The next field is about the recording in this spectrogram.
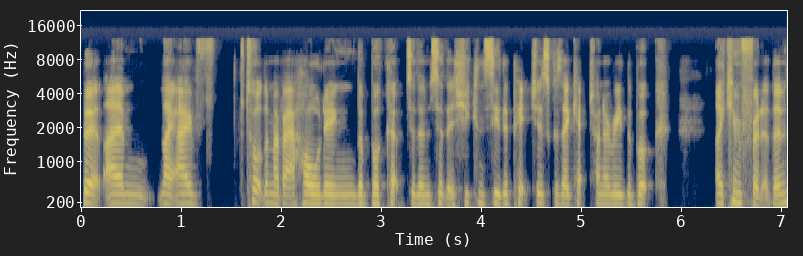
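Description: Talking very fast in a flat monotone with a British accent, the voice sounds dry and close with no echo over a quiet background. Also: woman. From UK. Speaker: former teacher, online reading tutor. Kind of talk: interview.

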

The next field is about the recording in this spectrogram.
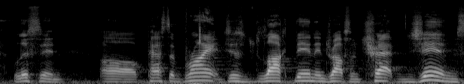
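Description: This man has a plain, everyday voice, fairly high in pitch, with ordinary pitch variation at a moderate pace. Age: 40s. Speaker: podcast host. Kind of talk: podcast interview; show outro. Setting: studio.

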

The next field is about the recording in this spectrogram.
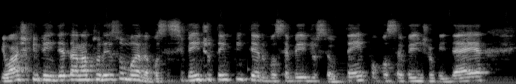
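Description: With music playing behind him, a man speaks using lively intonation. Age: 30s. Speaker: career strategist, podcast host. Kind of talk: interview.

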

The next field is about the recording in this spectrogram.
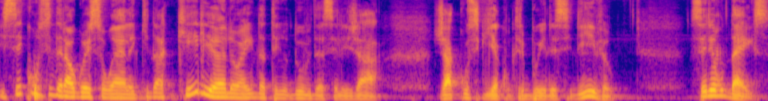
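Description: A man's dark, mellow voice with vocal fry, fairly quick pace and very wide pitch swings, on a very clean recording with a silent background. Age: 30s. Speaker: basketball podcast co-host. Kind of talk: casual sports debate. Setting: live stream.

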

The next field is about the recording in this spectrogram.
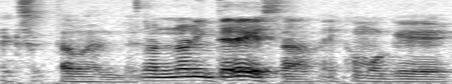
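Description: There is audible room echo and noticeable background noise as a man speaks in a Rioplatense accent. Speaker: podcast co-host. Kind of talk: casual chat.

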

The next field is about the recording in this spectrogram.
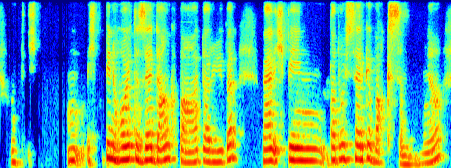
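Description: A woman speaks very slowly at a fairly high pitch, her dark, mellow voice somewhat breathy, with ordinary pitch variation and big swings in loudness. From Prague, then Switzerland from age nine. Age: 40s. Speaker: spiritual coach. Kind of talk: casual interview.

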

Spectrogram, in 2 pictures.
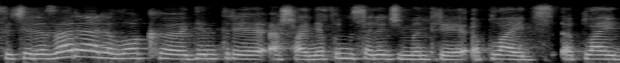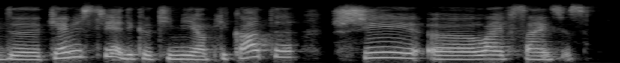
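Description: In a quiet background, a woman speaks at a fairly high pitch in a dark, mellow tone with lively intonation. Her pace is moderate, her loudness very even, and she hardly pauses. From Moldova, Chișinău. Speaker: chemistry student. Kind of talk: casual interview. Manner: halting, many fillers.

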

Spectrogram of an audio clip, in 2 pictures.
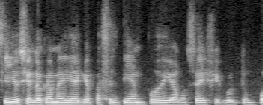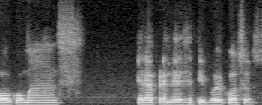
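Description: In a monotone, flat intonation, a man speaks at medium pitch. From Colombia, Cartagena. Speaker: college soccer player. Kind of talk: casual interview.

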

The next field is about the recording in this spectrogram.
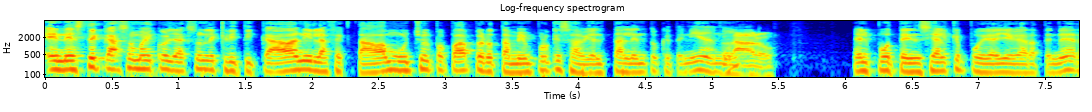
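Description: A man's speech at a very fast pace, in a very clean recording with a silent background and a dry, close sound with no echo. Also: fairly high pitch for a man, ordinary pitch variation. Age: 30s. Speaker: radio producer and voice-over artist. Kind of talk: casual chat.

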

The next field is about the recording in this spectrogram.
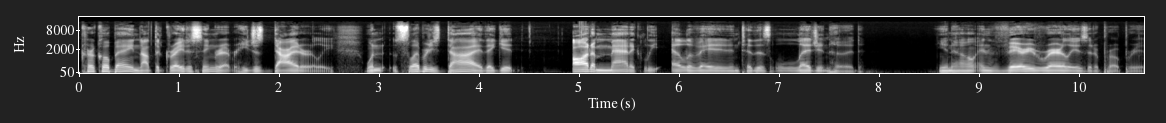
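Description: In a very clean recording with a silent background, an ordinary speaking voice goes at a fairly quick pace with ordinary pitch variation. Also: man, fairly low pitch for a man. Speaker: student podcast co-host. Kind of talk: casual chat.

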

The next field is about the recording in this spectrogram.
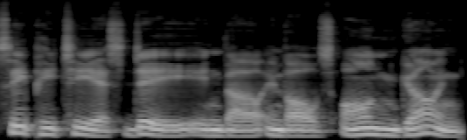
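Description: A man speaks in an ordinary speaking voice, fairly low in pitch. His pitch varies in an ordinary way. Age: 60s. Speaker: podcast host sharing personal story. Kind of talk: personal monologue.

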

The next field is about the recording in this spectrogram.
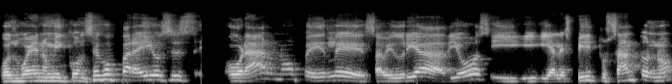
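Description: This man's voice is high-pitched with a bright, sharp tone, ordinary pitch variation and a moderate pace. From Mexico, Tamaulipas (rural ejido near Ciudad Victoria). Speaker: CrossFit coach and gym owner. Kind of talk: interview testimony. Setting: remote call.

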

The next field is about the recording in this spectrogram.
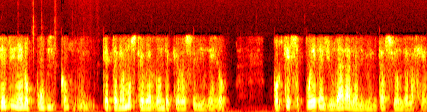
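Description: This man has a normal speaking voice with a fairly low pitch. His pitch varies in an ordinary way. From Veracruz, Mexico (Coatzacoalcos). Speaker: trade association president. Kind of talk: radio interview.

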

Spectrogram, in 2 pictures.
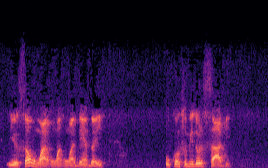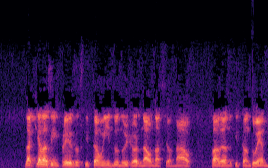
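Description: At a very slow pace, a man talks in a fairly low pitch with ordinary pitch variation. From Brazil, Mato Grosso do Sul (Campo Grande). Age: 50s. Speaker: company founder and CEO. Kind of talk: interview.

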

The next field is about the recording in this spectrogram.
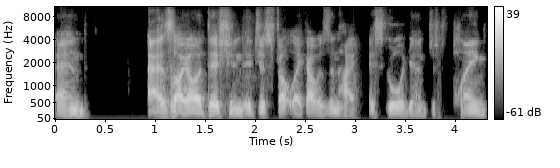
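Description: Here is a man with a normal speaking voice, fairly low in pitch and fairly even in intonation, at a moderate pace. The sound is dry and close with no echo, over a quiet background. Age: 20s. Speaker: drummer in a pop punk band. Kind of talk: casual interview.

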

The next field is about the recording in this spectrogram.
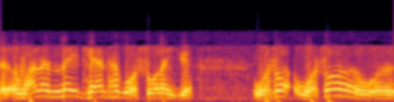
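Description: A man's high-pitched voice. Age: 40s. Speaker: caller. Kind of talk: phone-in call. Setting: phone call. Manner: halting.

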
